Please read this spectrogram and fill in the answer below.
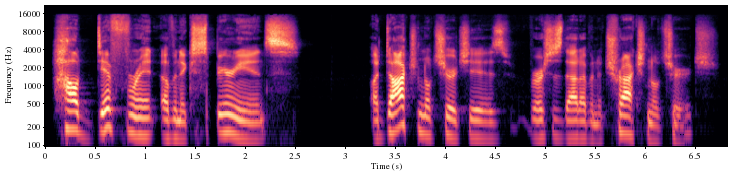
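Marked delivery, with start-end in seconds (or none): none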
